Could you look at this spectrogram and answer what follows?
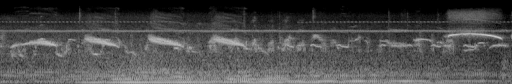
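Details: Chinese hwamei kept in a cage in Vietnam, described as fierce-faced and good for fighting or singing; loud slurred whistled phrases, several downward-sweeping notes in a row, over a low hum and a thin steady whine.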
